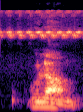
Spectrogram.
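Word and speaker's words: coulomb: Okay student, यहाँ पर बी क्या होता है, साइलेंट होता है। बी क्या होता है जी, साइलेंट।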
